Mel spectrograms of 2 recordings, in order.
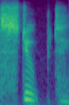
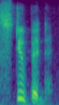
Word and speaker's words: stooped: nice job here with stooped yeah that's stooped and not stupid okay I would hate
